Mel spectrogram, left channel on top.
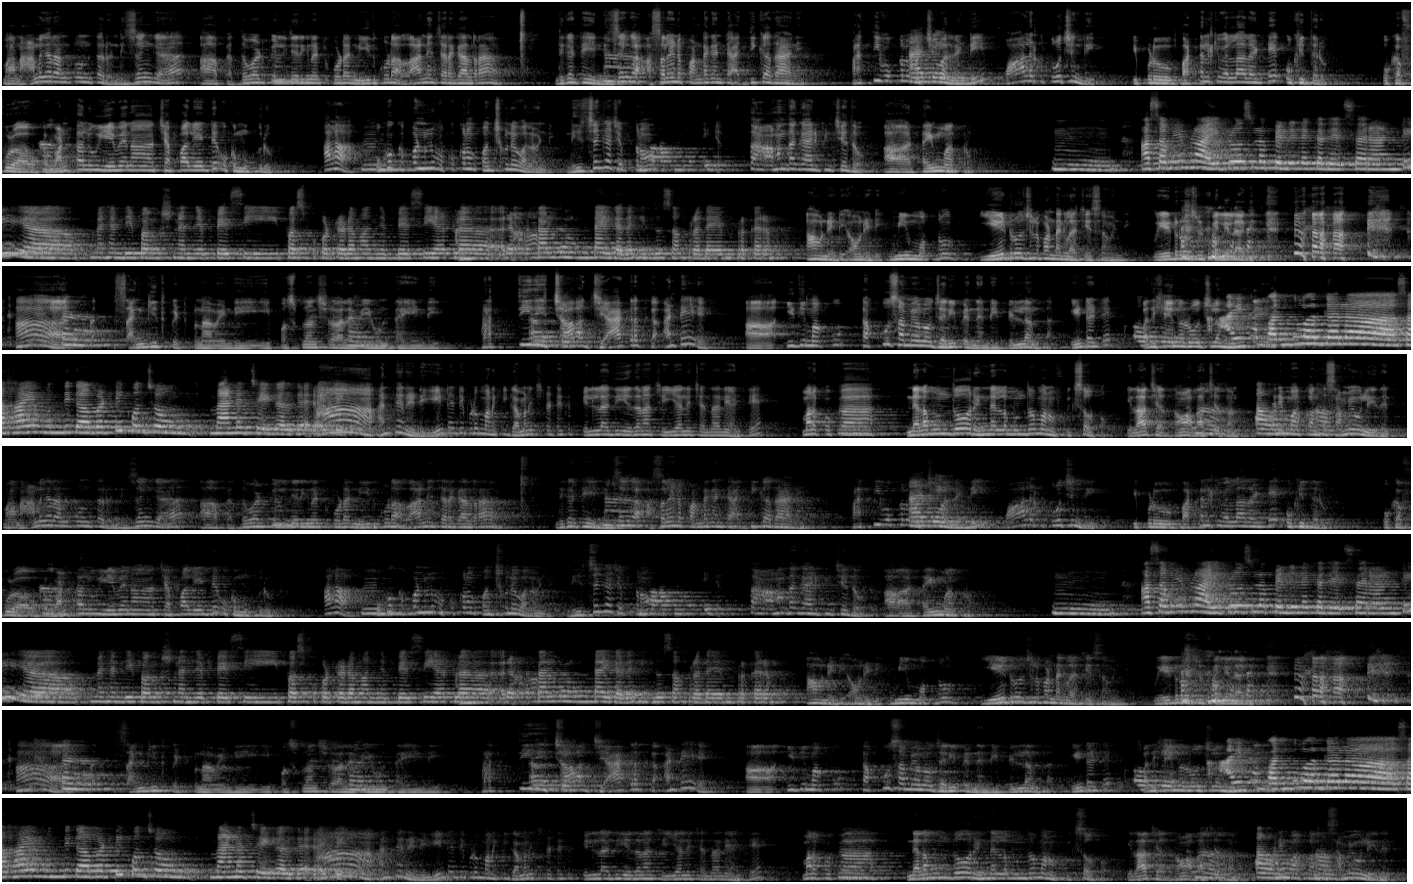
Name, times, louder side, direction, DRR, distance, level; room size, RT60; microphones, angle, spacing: voice 1, 0.0-5.3 5.5-8.0 8.5-10.9 11.3-13.3 13.8-16.8 17.3-20.6 21.6-23.8 32.7-33.0 33.3-33.6 36.2-37.7 38.0-42.1 42.4-43.0 43.4-46.6 47.1-49.3 49.7-52.7 53.0-53.4 53.7-55.0 59.5-64.0 64.4-65.1 65.4-67.3 67.6-68.7 69.1-70.2, left 5 dB, 80° left, 12 dB, 0.6 m, -31 dB
voice 2, 6.0-6.3 9.1-9.5 14.5-14.6 17.7-18.1 20.6-21.2 24.6-25.2 25.5-35.9 40.0-40.5 42.6-43.2 45.7-46.1 47.5-48.0 53.6-54.0 54.4-59.8 64.7-65.0 68.3-68.6 68.9-69.2 69.5-69.7, left 2 dB, 20° left, 4 dB, 1.5 m, -27 dB
30.0 x 12.5 x 3.4 m, 1.5 s
head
